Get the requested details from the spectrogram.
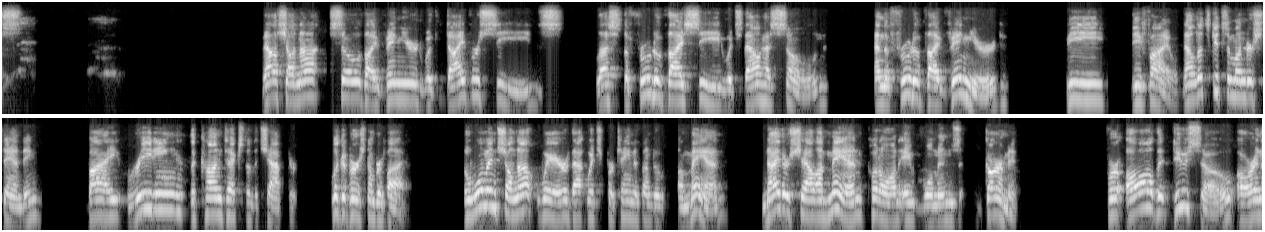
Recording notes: Sermon delivered at Pilgrim Baptist Church on Sunday, July 10, 2022 at 6:15 pm.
